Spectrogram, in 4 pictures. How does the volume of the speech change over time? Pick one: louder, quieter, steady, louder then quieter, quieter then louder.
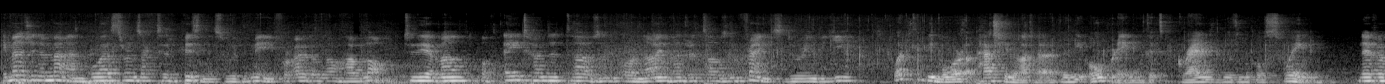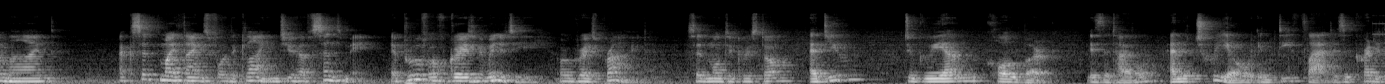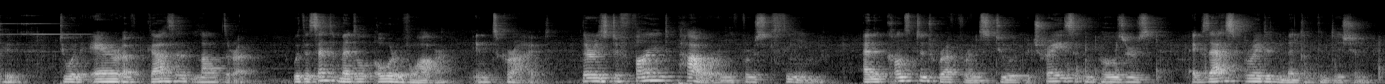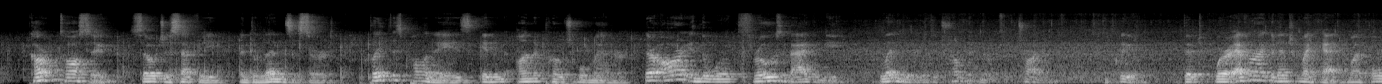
steady.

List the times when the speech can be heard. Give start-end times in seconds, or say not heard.
0.0-55.3.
